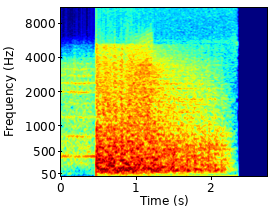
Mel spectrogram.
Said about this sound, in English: What was that explosion? Did your Tesla blow up again?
